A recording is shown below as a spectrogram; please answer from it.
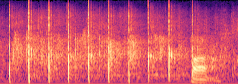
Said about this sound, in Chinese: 各位母親節快樂，好唔好？喺我哋中間嘅媽媽舉一舉手，我哋拍手掌，多謝你哋，好嘛？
